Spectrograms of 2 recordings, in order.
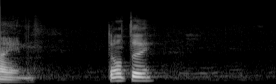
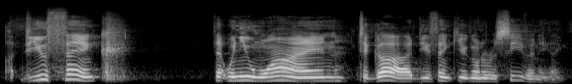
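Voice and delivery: ordinary talk, nothing marked

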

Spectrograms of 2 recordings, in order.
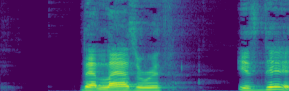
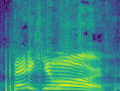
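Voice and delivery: higher and louder, joyful cry; mock praise; 9 semitones higher, 7 dB louder, slower than usual. Preacher mimicking a thankful believer, loud and high. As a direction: burst out in thanks.

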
